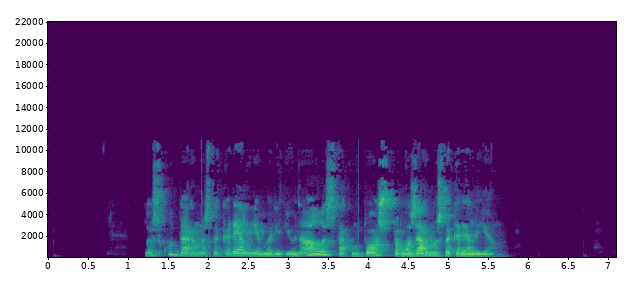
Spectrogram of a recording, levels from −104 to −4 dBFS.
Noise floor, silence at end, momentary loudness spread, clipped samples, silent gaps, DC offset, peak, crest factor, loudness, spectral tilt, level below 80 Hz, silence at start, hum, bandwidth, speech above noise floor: under -90 dBFS; 1.5 s; 10 LU; under 0.1%; none; under 0.1%; -12 dBFS; 22 dB; -31 LUFS; -4.5 dB/octave; -78 dBFS; 1.25 s; none; 11 kHz; over 59 dB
